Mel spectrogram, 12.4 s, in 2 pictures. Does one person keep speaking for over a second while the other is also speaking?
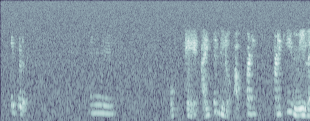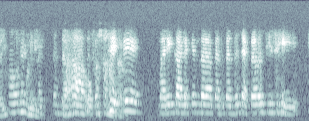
Yes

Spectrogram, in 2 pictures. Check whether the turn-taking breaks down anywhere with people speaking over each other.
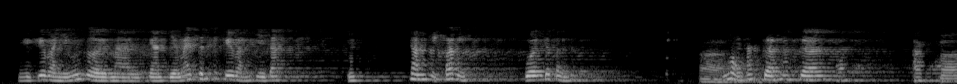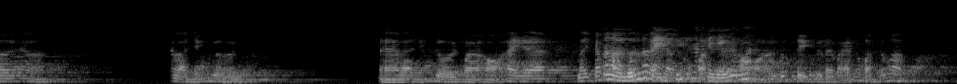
Yes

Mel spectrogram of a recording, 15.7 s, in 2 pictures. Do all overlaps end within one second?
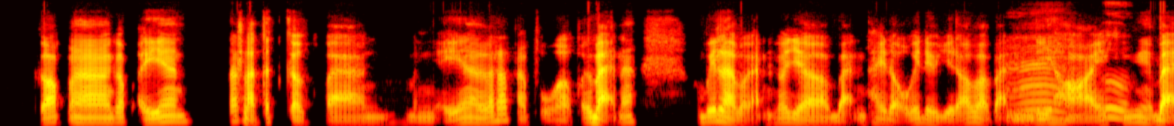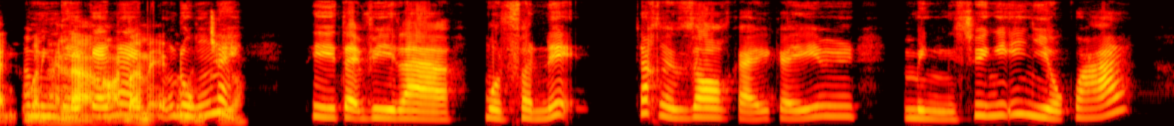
No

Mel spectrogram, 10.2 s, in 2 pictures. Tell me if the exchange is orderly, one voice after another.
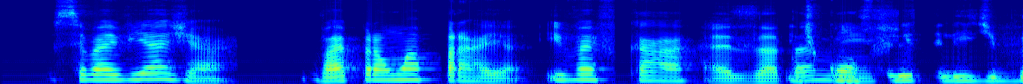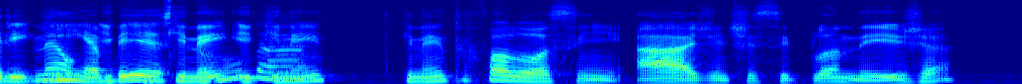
No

